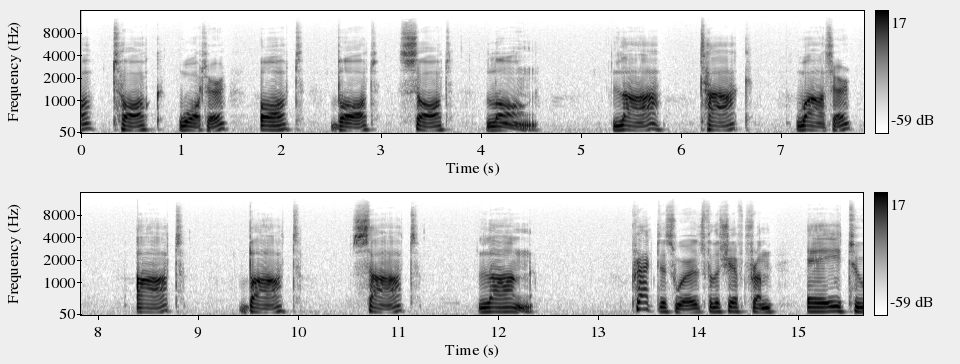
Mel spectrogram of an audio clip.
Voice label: Irish, Accent

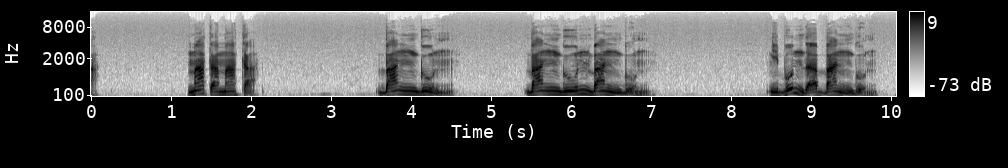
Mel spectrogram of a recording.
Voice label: Indonesia And Singapore, Accent

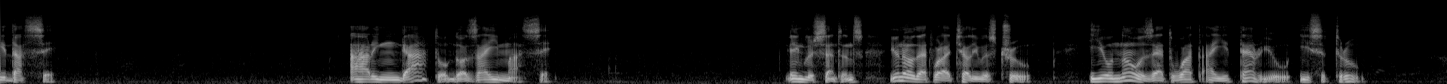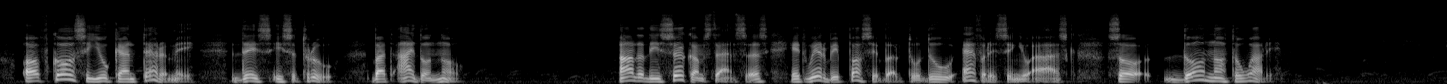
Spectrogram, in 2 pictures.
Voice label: Japanese, Accent

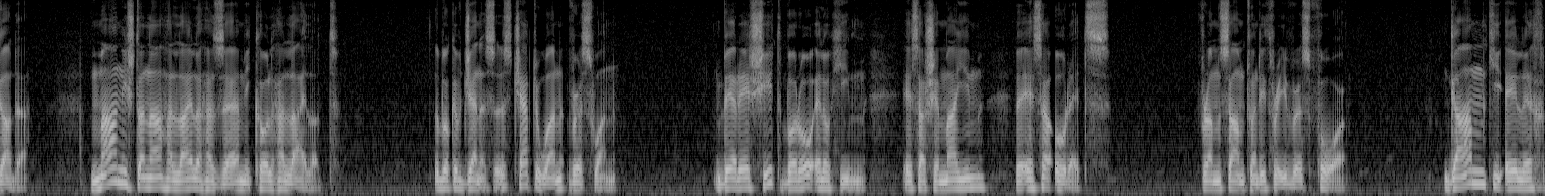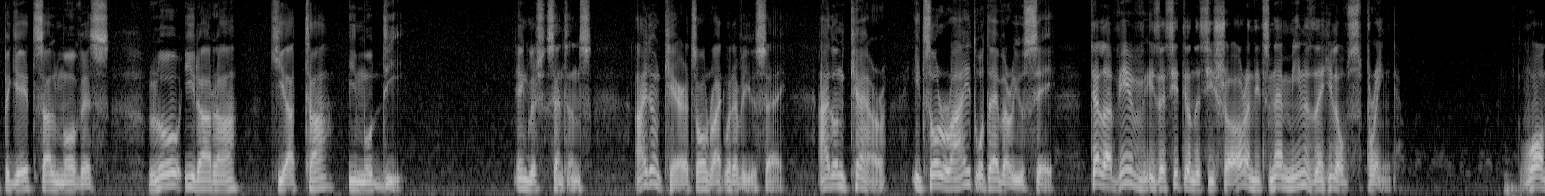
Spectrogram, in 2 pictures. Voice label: Hebrew, Accent

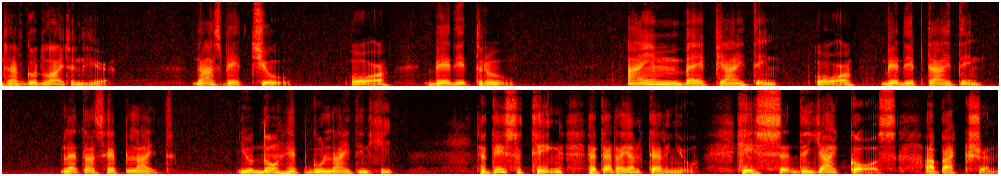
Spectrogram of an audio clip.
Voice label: Burma, Accent

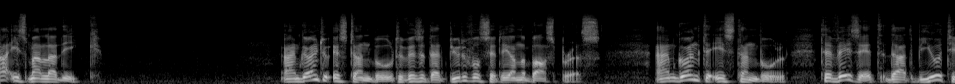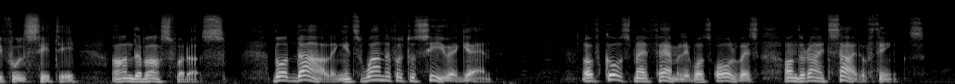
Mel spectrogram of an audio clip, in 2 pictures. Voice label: Turkish, Accent

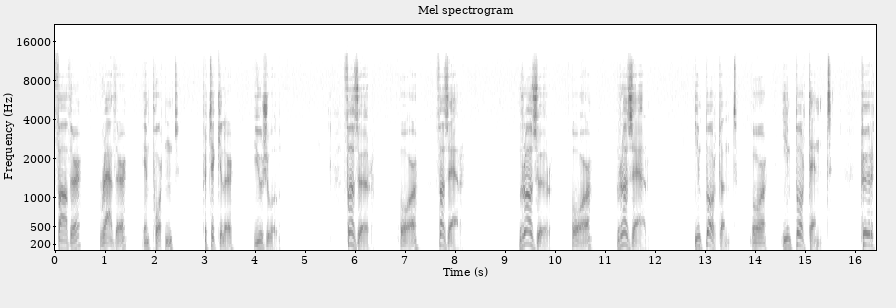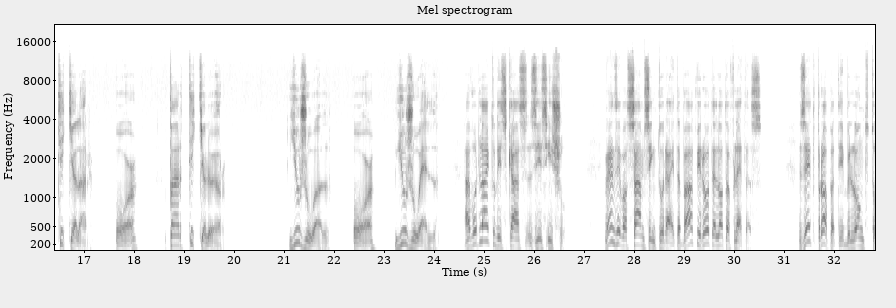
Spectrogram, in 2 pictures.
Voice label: Romanian, Accent

